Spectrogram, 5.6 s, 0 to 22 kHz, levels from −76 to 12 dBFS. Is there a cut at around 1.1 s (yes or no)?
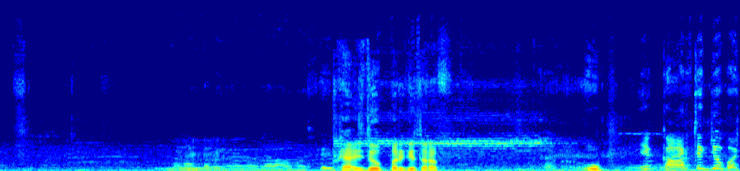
no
